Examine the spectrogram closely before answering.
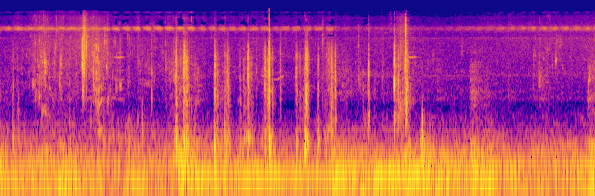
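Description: Scattered wet slaps and splashes in shallow, muddy water, over a steady low rumble.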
